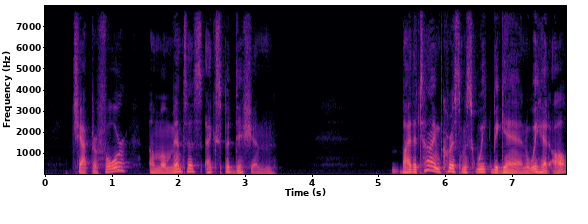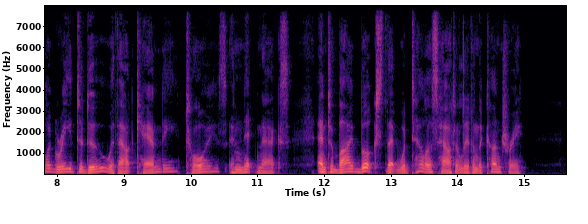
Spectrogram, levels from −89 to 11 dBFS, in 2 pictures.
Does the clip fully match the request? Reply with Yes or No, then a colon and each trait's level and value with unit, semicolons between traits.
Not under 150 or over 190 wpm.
No: average, 140 wpm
